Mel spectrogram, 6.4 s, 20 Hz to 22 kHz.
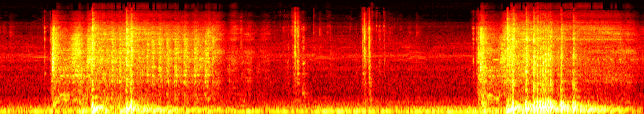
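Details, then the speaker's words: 1995 Mazda Miata no-start troubleshooting, running without intake and vacuum lines, little oil: uneven bursts of firing catch briefly, stumble and die between attempts; owner suspects missing intake and vacuum lines. "she wants to run but there's something not right either it's because i'm missing my whole intake in vacuum lines"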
